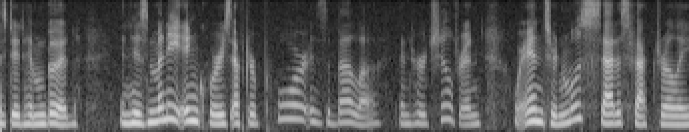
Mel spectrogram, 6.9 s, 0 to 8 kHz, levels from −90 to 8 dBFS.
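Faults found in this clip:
Nothing stood out on listening to this speech clip; the room noise and the level changes near 2.5 s and 4.5 s, where the talker moves relative to the microphone, are part of the recording.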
